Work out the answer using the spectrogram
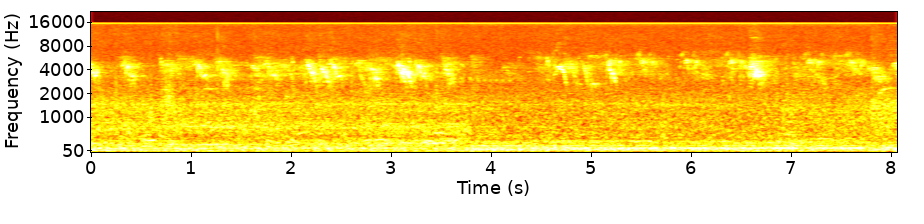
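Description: Small birds chirping again and again, many short high chirps, over a faint low steady hum.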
